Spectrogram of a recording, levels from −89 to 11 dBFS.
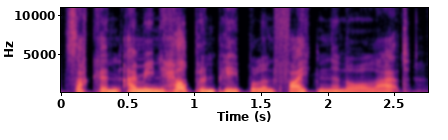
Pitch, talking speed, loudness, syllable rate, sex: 220 Hz, 195 wpm, -16 LUFS, 5.3 syllables/s, female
